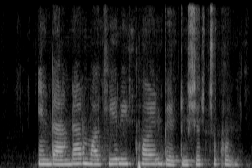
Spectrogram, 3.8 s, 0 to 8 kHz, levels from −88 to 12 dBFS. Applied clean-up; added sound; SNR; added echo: neural separator model SepFormer DNS4.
